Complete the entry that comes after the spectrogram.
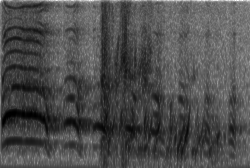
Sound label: DROWN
